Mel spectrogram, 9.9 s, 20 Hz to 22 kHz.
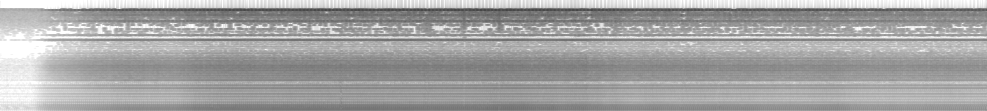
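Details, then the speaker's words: Microphone cable tested on its own with the mic switched off and the channel volume at 11: a constant, loud buzzing hum with gritty overtones, showing a poor, noisy cable. "seperti yang kalian semua dengar, kebisingannya memang sangat buruk, kan? Kabel mikrofon ini."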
